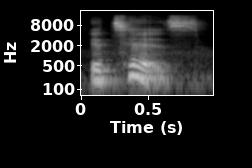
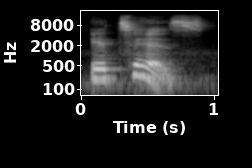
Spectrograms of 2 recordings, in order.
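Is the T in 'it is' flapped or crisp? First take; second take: crisp; crisp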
